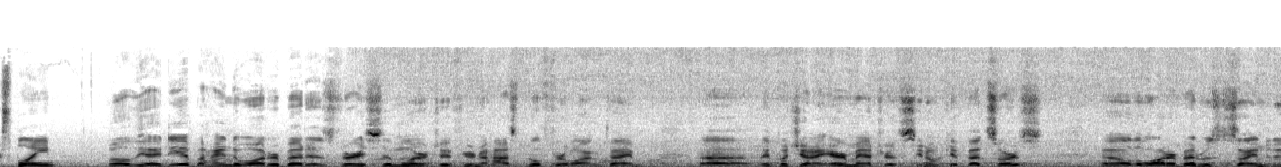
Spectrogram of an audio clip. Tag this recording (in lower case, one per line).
speech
